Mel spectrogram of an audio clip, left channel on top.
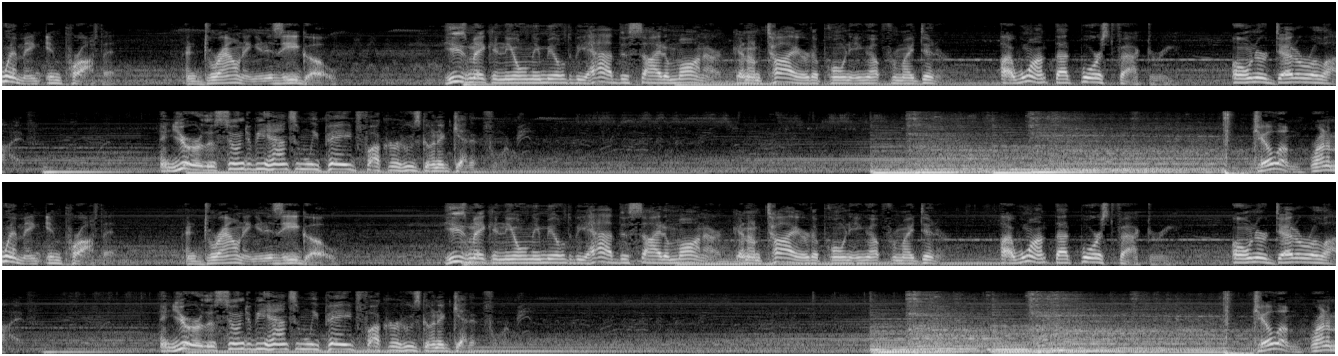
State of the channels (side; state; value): both; normal; correlation 0.79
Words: in profit and drowning in his ego. He's making the only meal to be had this side of Monarch, and I'm tired of ponying up for my dinner. I want that Borst factory, owner dead or alive. And you're the soon-to-be handsomely paid fucker who's gonna get it for me. Kill him, run him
